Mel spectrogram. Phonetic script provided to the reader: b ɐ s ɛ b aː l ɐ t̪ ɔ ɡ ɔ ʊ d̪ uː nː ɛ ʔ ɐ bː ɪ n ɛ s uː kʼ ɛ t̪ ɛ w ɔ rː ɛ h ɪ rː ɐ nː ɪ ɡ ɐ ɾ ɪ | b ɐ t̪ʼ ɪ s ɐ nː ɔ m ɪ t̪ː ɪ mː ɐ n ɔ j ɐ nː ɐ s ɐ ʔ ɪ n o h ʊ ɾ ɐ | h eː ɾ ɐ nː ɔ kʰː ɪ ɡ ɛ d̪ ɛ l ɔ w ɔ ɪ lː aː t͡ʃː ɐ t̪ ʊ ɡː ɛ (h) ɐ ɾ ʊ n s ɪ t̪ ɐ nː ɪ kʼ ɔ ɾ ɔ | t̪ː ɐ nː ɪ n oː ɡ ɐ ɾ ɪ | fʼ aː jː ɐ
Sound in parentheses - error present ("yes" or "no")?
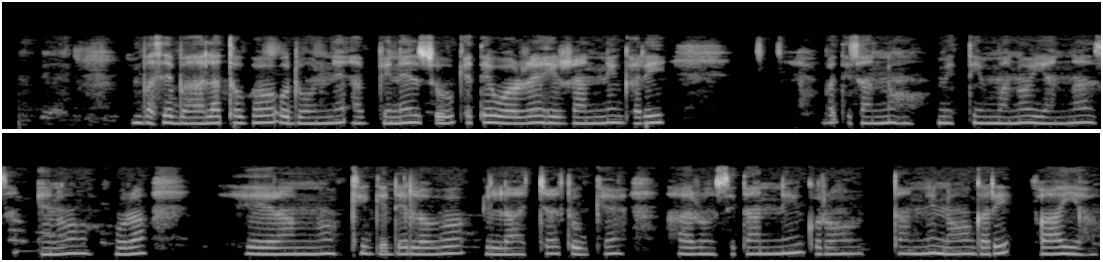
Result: no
